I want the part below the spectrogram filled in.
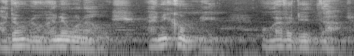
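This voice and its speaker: Spoken at a fairly slow pace in an East Midlands accent, the clip carries noticeable background noise and audible room echo. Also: man. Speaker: former factory worker, war veteran. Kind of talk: oral history interview.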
